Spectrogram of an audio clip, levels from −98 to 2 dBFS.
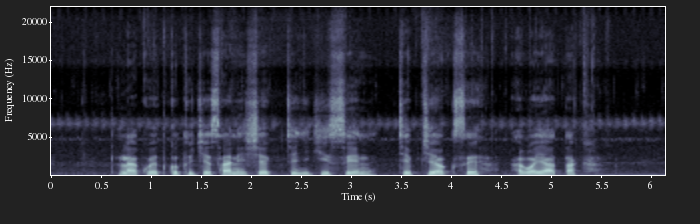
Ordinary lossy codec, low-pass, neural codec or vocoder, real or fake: none; none; none; real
